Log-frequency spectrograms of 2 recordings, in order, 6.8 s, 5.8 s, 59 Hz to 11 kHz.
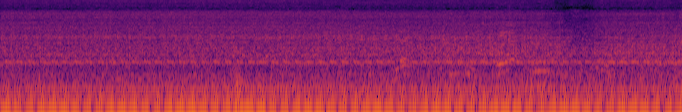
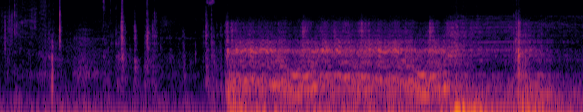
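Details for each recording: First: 1964 Buick Riviera, sat 23 years in a field, revived and warmed up with idle raised, listened to at the tailpipe: smooth, even V8 burble with no knocks. Charging at 13.2 V; sounds healthy. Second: 1964 Buick Riviera that sat 23 years in a field, carburetor float possibly stuck. The cranking whirr catches briefly, then the starter drive lets go as the engine tries to fire; the bendix disconnects as soon as it fires.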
